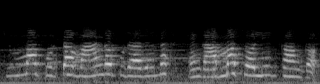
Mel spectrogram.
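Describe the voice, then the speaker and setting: A woman's voice: very high-pitched, steady tone, fairly quick. A woman voicing a polite, earnest poor little girl who sells dolls in a film. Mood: innocent. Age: child figure. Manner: earnest childlike talk. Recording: dull old film soundtrack with music.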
